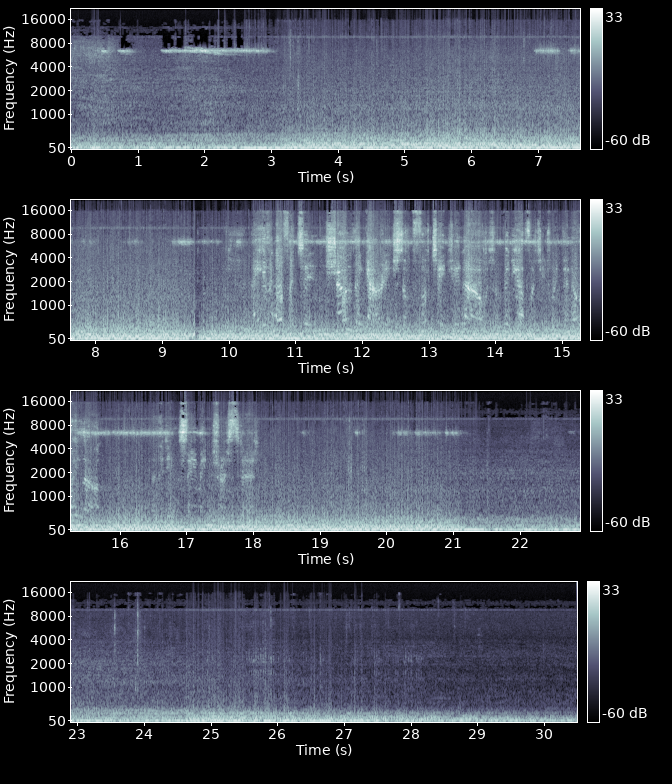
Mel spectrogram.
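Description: Road and engine rumble inside a moving car's cabin, steady and loud. Several brief sharper sounds come in the middle. The rumble eases about two-thirds of the way through as the car slows.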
